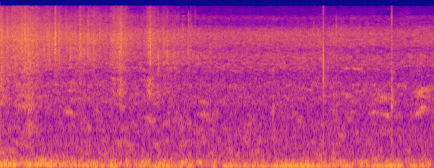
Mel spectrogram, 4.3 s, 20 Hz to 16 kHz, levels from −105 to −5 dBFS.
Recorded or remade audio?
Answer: remade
